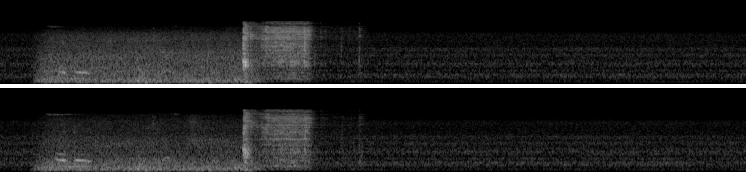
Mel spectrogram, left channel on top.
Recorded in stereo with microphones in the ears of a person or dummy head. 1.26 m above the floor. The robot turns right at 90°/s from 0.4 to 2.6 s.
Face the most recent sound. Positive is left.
turn(degrees=40)  # may be behind; listen again after turning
